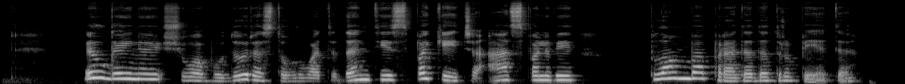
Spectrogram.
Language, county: Lithuanian, Kaunas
